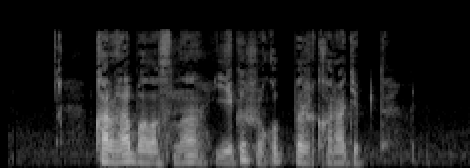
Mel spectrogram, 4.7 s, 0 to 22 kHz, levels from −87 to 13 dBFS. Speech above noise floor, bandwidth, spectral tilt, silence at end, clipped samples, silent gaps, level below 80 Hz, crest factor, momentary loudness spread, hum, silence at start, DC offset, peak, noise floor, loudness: 39 dB; 11.5 kHz; -5 dB/octave; 0.85 s; under 0.1%; none; -62 dBFS; 26 dB; 26 LU; none; 0.6 s; under 0.1%; -4 dBFS; -67 dBFS; -28 LUFS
